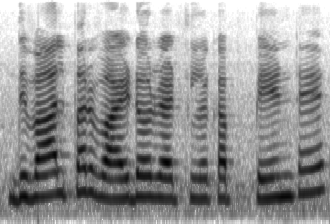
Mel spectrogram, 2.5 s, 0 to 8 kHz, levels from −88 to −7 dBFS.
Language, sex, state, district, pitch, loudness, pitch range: Hindi, female, Uttar Pradesh, Lucknow, 250 Hz, -15 LUFS, 235-270 Hz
